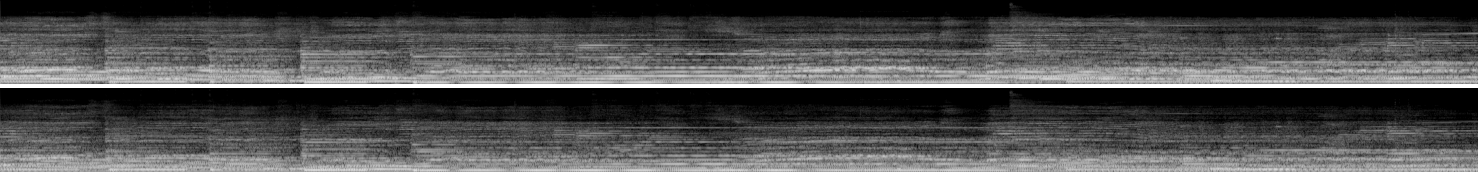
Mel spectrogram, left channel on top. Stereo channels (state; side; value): noise; right; hum, 11 dB below the sound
